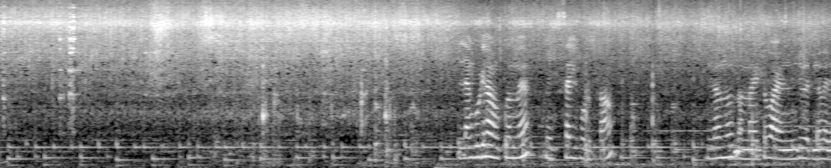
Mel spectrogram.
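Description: A spatula scrapes and stirs against a pan.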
